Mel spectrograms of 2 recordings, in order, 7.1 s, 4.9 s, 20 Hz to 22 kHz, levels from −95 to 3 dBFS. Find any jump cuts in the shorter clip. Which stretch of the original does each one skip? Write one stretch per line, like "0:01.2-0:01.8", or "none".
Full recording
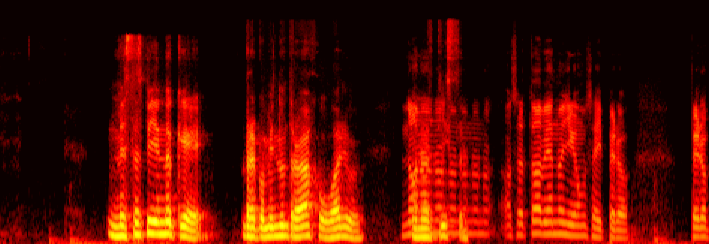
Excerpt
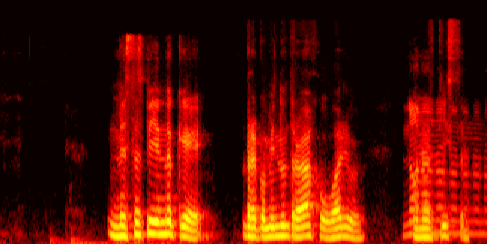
none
